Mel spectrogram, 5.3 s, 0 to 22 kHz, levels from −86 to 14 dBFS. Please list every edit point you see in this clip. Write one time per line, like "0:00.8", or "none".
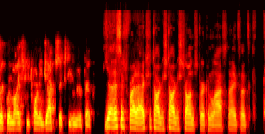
0:01.1
0:01.9
0:02.4
0:03.3

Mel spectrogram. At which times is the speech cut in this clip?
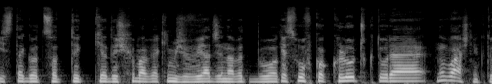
0:02.5
0:02.8

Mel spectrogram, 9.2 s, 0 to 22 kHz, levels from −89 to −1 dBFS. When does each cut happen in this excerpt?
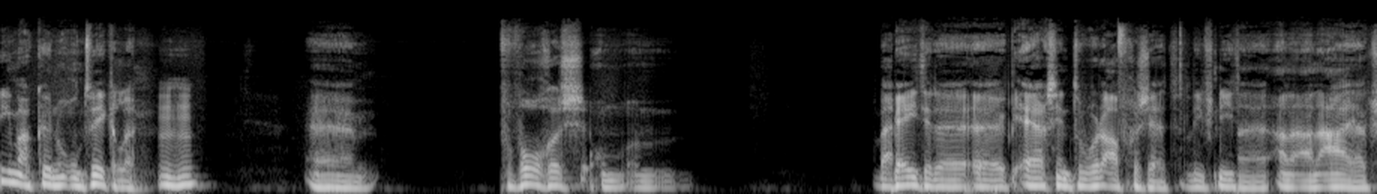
0:03.3
0:03.9
0:05.9
0:06.7
0:07.1
0:08.2

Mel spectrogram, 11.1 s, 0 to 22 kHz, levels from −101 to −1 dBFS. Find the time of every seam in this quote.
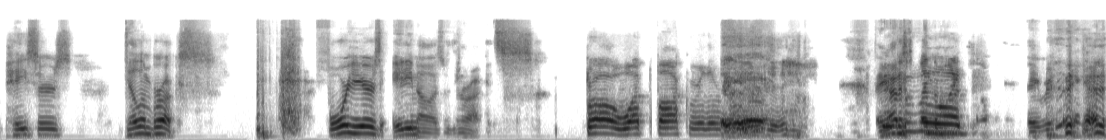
0:03.2
0:04.1
0:04.6
0:06.5
0:07.2

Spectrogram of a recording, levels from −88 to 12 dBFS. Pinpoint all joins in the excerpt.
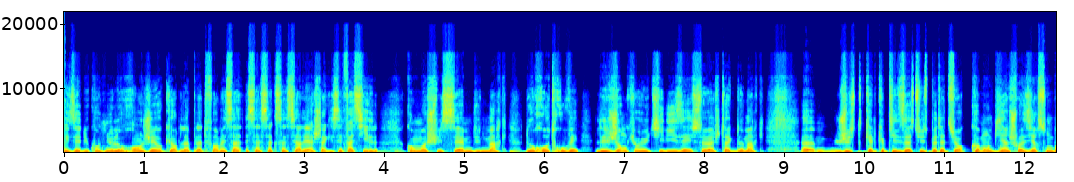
0:08.4

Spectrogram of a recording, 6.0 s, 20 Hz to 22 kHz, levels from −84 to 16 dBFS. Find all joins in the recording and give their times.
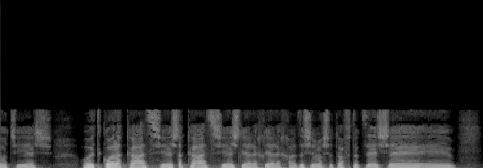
0:02.2
0:03.3
0:04.5

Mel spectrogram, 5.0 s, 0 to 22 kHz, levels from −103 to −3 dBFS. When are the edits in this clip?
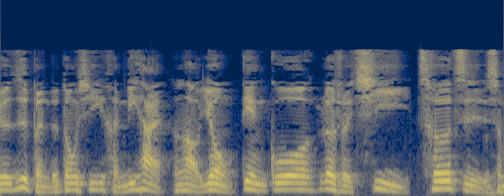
none

